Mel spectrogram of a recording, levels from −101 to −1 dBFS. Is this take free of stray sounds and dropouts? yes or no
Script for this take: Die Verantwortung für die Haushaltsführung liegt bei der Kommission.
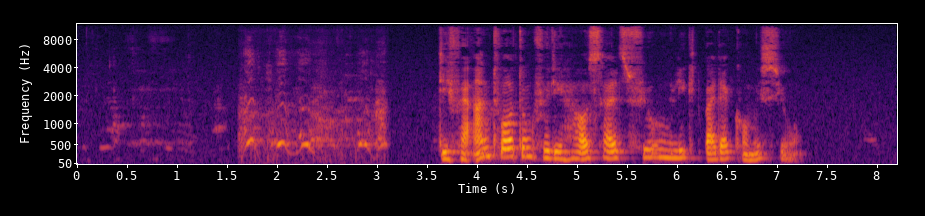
no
